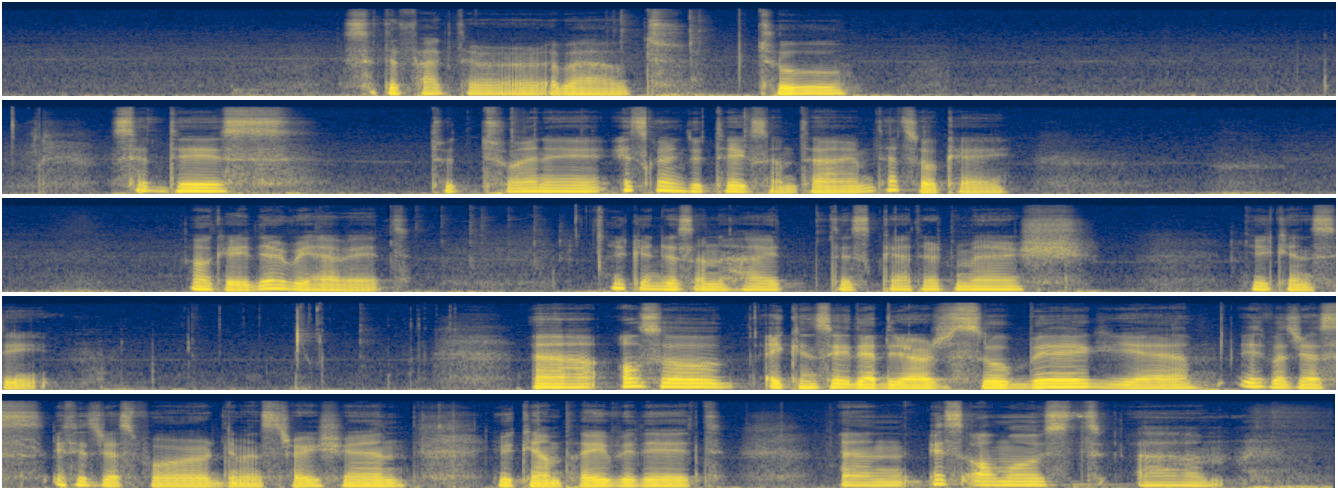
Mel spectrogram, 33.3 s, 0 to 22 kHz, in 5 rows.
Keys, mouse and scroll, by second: 2.0-4.7 drag, 7.4-13.0 drag, 15.0-17.5 middle drag, 17.5 click, 18.3-20.1 middle drag, 20.1-20.9 scroll up 1, 20.9 scroll down 1, 21.1-28.8 middle drag.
